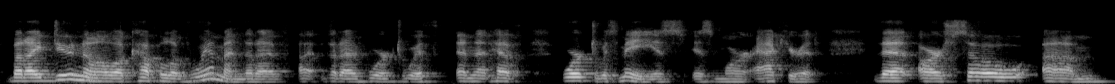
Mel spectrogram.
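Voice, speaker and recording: A man in a casual book discussion group, talking slowly and haltingly with many pauses and fillers. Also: mid-range voice. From small-town background.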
